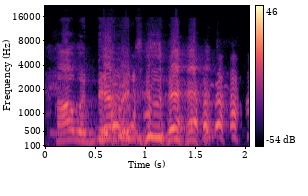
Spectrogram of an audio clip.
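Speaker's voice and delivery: loud, slow, drawn-out protest through laughter; hammed-up outrage, cracking up; mock indignant refusal. Joking mock refusal, repeated after price.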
